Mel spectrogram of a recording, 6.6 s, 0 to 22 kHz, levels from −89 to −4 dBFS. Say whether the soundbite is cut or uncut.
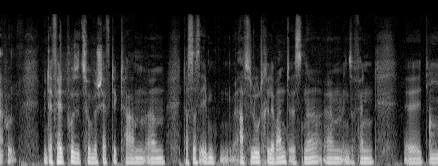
uncut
